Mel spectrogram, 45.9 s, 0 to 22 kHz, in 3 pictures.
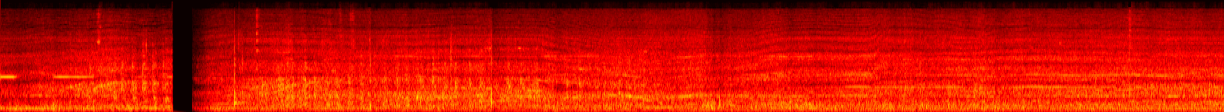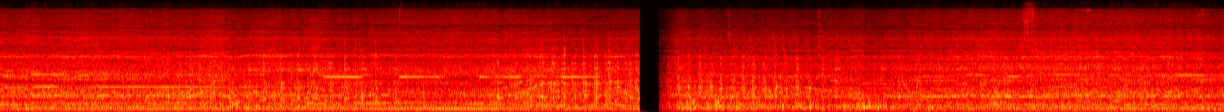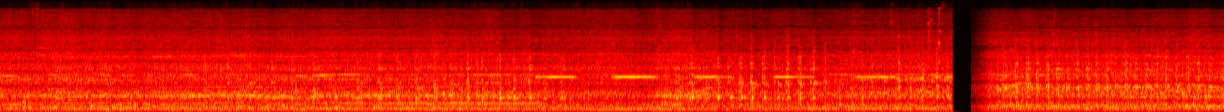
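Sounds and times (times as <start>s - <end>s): reversing alarm beeping: 0.0s - 1.2s, 19.0s - 23.2s, 29.2s - 31.4s, 36.6s - 42.5s
diesel engine running: 0.0s - 45.9s.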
